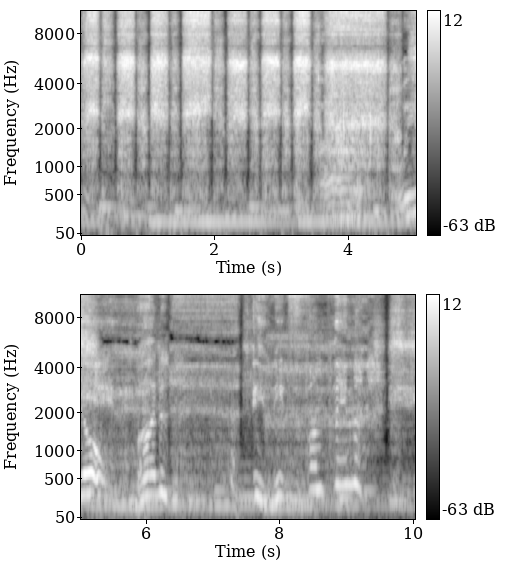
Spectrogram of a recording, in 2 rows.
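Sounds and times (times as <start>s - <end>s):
person hissing: 0.0s - 4.8s.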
